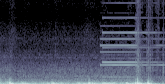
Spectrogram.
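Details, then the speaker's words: Car driving on highway with radar cruise control after DIY brake job: deep rumble with irregular heavy thumps and shudder; caliper bolts, anti-seized, came loose and the caliper scratched the inside of the rim, first blamed on suspension. "i had it on radar cruise control and it seemed like uh the the vibration was coming after i hit a bump or something but now it's clear that my brakes are the culprit"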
